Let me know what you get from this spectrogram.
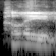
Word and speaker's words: Khalid: Is that how you pronounce his name? – Khalid, yeah.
